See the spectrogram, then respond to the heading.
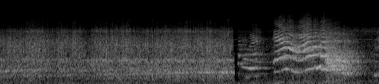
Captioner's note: screams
